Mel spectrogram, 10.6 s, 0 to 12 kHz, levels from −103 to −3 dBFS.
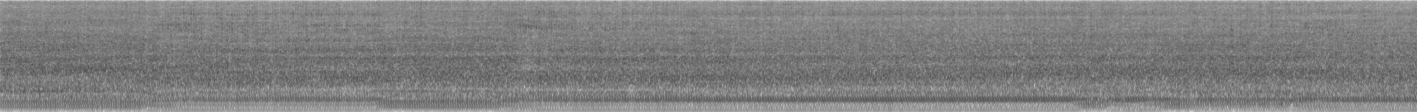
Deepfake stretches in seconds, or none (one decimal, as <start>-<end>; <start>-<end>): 0.5-1.2; 8.2-9.2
